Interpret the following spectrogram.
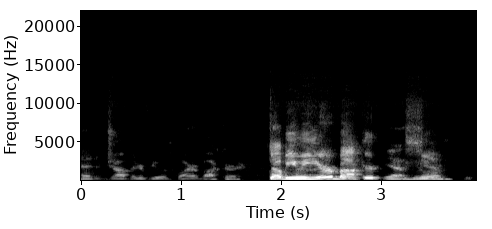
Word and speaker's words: Weyerbacher: I had a job interview with Weyerbacher. W.E. Yerbacher. Yes. Yeah. Or I believe my GPS pronounced it. I think Weyerbicker or Weyerbicher.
